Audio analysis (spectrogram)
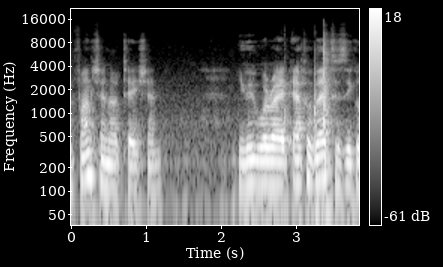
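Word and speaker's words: f(x): the same time so function notation looks like this F ofx this is function notation and that's how you say it f ofx so right here that's your function notation you have it's not f * X it's F ofx okay so for example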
